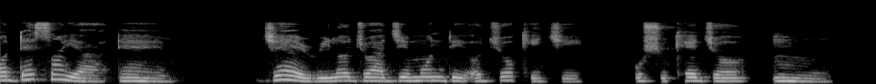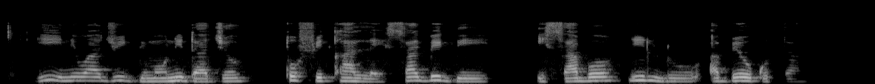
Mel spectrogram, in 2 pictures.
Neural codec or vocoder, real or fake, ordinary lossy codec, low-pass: none; real; none; 7.2 kHz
